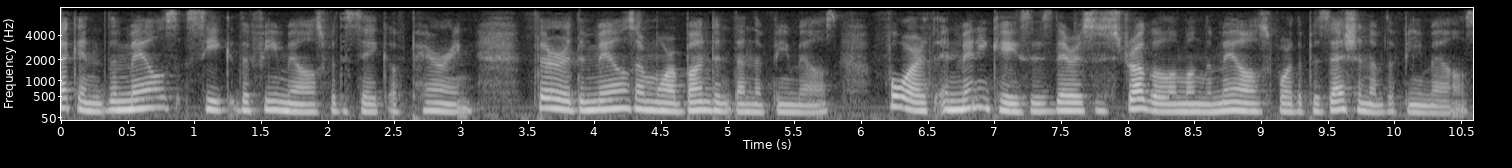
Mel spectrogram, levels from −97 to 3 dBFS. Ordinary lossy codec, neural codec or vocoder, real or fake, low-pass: AAC, 48 kbps; none; real; 7.2 kHz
